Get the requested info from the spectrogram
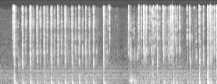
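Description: Typing on a laptop keyboard: two quick runs of key clicks with a short pause about two seconds in.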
